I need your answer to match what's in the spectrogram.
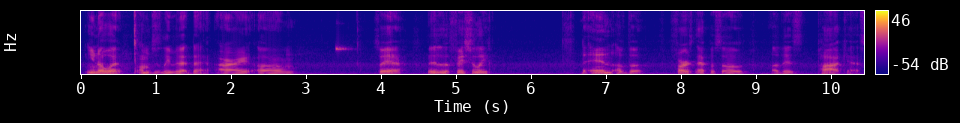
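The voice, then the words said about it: Florida Southern twang. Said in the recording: “I have a twang because I'm from Florida ... my goddamn Florida accent”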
